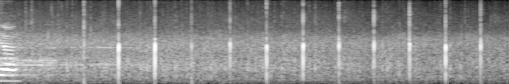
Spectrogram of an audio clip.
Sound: attendees applauding

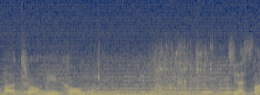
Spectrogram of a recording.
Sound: ice & water splash in ice chest

